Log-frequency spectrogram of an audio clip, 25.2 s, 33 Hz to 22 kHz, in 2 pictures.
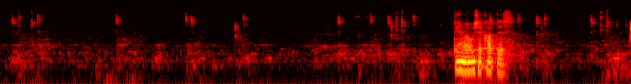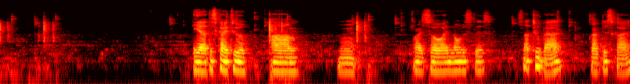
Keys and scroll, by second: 12.4 3, 13.3 1, 17.8 3, 19.6 1.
